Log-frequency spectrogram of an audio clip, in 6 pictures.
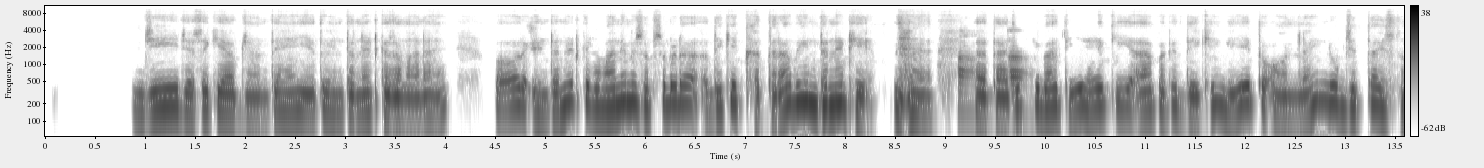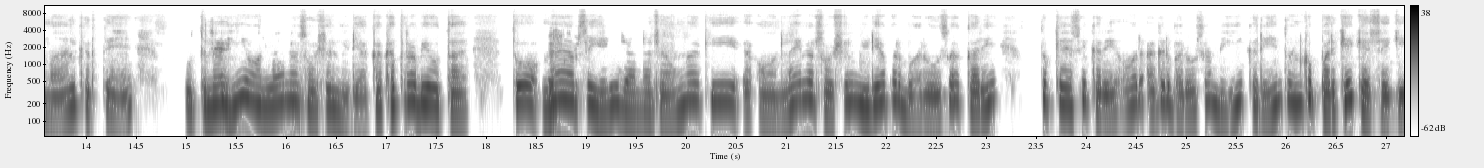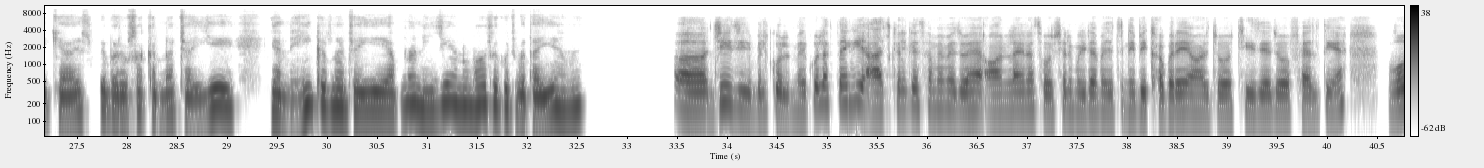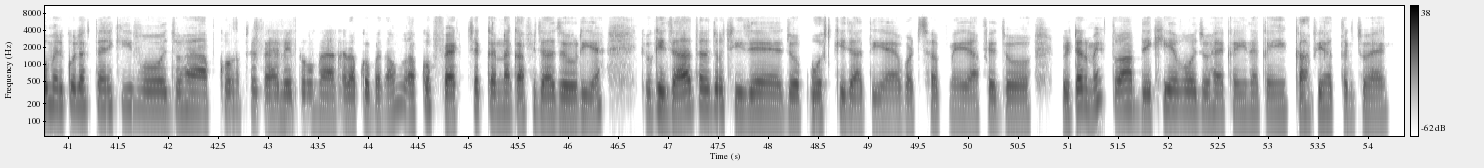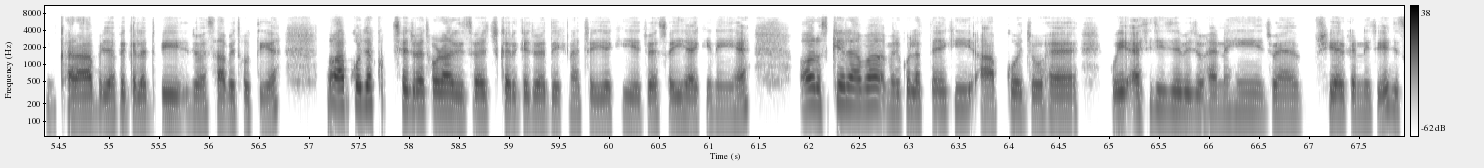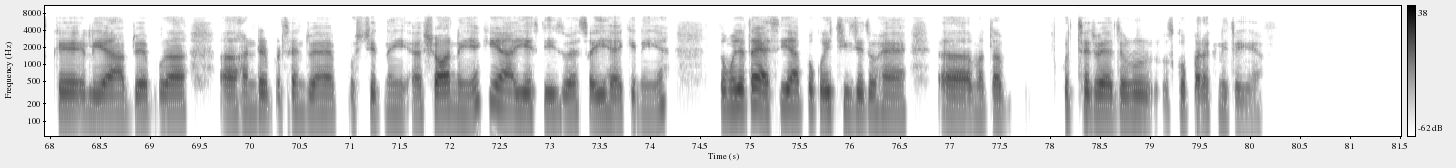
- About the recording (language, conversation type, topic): Hindi, podcast, ऑनलाइन और सोशल मीडिया पर भरोसा कैसे परखा जाए?
- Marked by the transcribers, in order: chuckle; in English: "फ़ैक्ट चेक"; in English: "रिसर्च"; in English: "शेयर"; in English: "हंड्रेड पर्सेंट"; in English: "श्योर"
